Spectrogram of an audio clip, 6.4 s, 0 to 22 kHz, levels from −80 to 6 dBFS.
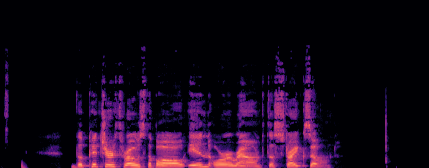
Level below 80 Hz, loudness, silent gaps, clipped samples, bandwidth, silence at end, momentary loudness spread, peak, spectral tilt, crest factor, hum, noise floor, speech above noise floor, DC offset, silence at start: -66 dBFS; -17 LUFS; none; under 0.1%; 15.5 kHz; 1.5 s; 9 LU; -2 dBFS; -3 dB/octave; 18 dB; none; -84 dBFS; 67 dB; under 0.1%; 0.1 s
